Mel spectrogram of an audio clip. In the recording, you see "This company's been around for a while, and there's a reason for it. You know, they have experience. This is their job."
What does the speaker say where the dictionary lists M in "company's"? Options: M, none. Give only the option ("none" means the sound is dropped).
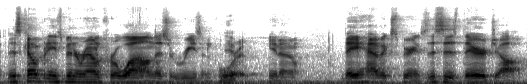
M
